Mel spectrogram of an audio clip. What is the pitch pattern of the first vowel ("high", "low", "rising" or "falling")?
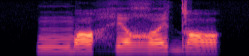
low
